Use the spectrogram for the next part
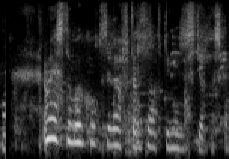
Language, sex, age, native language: Icelandic, female, 11, Icelandic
